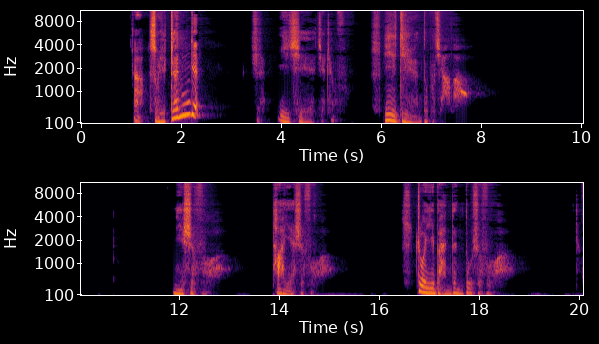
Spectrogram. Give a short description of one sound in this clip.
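An elderly man speaks calmly and slowly into a close microphone, in short phrases with pauses.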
